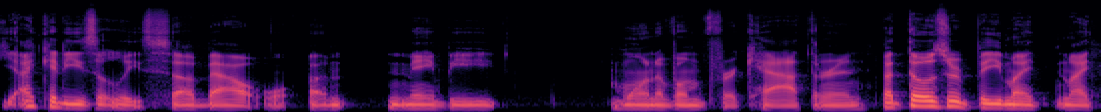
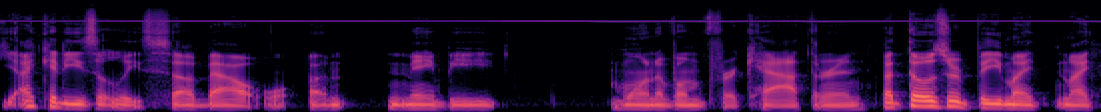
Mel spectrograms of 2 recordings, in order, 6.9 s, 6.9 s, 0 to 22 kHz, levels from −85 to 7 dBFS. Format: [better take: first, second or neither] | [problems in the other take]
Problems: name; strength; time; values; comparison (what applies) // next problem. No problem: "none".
first | high-pitched whine; faint; throughout; 11 kHz, 20 dB below the speech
